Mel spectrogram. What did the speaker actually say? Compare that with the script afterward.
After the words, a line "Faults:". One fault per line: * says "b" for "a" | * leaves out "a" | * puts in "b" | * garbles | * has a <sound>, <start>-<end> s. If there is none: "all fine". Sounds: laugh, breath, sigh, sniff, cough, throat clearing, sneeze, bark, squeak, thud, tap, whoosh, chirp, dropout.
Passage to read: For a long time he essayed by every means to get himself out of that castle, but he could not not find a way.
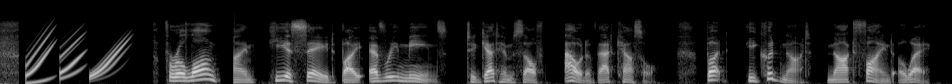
For a long time he essayed by every means to get himself out of that castle, but he could not not find a way.
Faults:
* has a chirp, 0.3-1.3 s
* has a dropout, 2.2-2.3 s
